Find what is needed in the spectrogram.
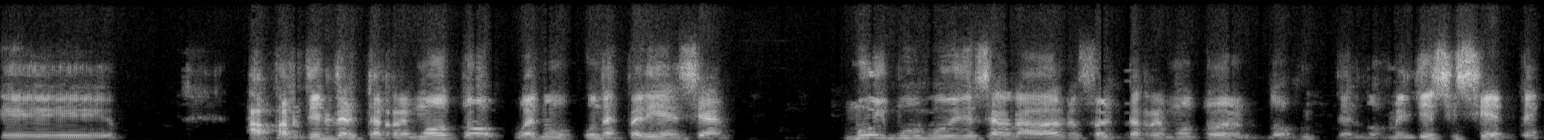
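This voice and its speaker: A man with a normal speaking voice, fairly high in pitch, with lively intonation and a moderate pace. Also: dry, close sound with no echo. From Venezuela. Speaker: physician and author. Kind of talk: interview conversation.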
